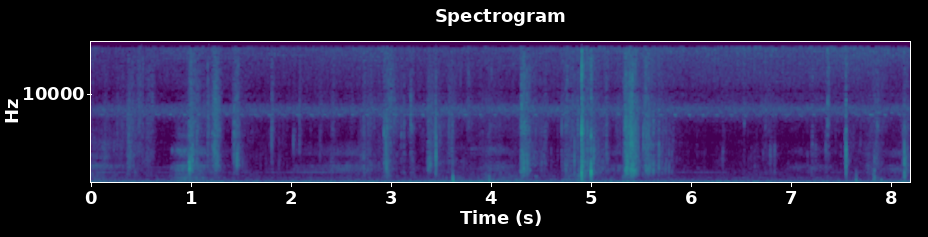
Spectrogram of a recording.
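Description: Leafy branches rustle and brush close by.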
